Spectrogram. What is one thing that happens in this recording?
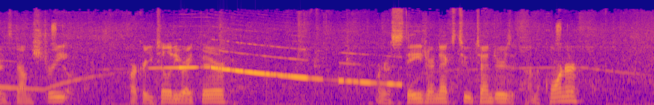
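A fire truck horn blares in short, loud blasts.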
